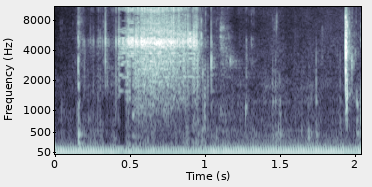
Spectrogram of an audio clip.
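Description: A short breath into a close headset microphone, lasting about half a second, over a faint steady low hum.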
